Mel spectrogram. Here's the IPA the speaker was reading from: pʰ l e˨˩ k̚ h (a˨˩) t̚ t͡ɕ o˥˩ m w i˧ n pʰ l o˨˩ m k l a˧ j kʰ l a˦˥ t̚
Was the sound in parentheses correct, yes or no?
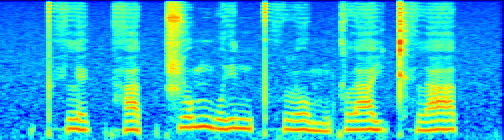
yes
